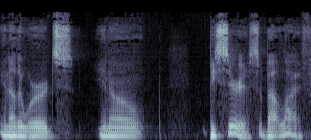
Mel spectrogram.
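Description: A man talks at a fairly slow pace in a dark, mellow tone. His pitch is medium, with ordinary variation. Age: 50s. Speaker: missionary. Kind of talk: sermon.

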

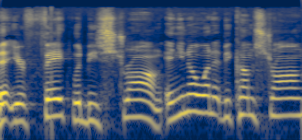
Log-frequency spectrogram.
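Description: Music plays in the background behind a man. His high voice has an animated tone. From California (Oxnard area), Mexican-American family. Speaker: guest preacher. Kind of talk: sermon. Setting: church with congregation.

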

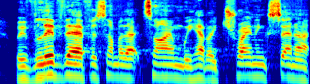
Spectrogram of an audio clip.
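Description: A man talks in a plain, everyday voice at a medium pitch with fairly even intonation. The recording is very clean, with a silent background. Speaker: visiting pastor. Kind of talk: sermon. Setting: church with audience.

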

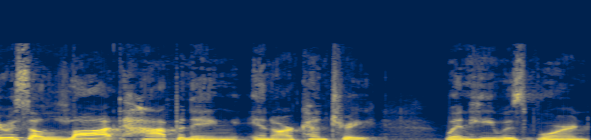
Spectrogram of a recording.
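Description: A woman with a plain, everyday voice speaks in an American accent, at medium pitch, with ordinary pitch variation and a fairly slow pace. The recording is very clean, with a silent background. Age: 50s. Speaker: minister. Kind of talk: sermon. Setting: church.

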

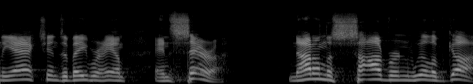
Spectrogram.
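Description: A high-pitched man speaks at a moderate pace in a raised, projected voice with a bright, sharp tone. The recording is very clean, with a silent background. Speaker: pastor. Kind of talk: sermon.

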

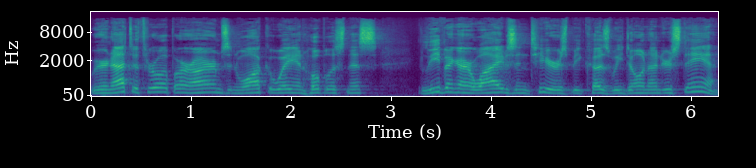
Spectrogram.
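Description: A man speaks at a high pitch with fairly even intonation, on a very clean recording with a silent background. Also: moderate pace. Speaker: Sunday school teacher, retired teacher. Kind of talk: Bible lesson. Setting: church class with audience. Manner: intense.

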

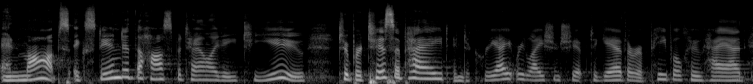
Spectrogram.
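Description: On a very clean recording with a silent background, a woman with a Southern US accent speaks with very wide pitch swings. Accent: Southern US, noticeable. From Arkansas, US South. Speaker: speaker at a women's event. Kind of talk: talk to a live audience. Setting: live event with audience. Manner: warm, cheerful, friendly.

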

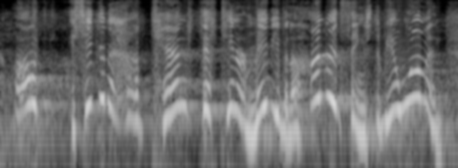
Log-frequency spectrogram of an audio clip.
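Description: A female-sounding put-on character voice goes extremely high in pitch for a woman. The pace is moderate, with light background noise. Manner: mocking, joking.

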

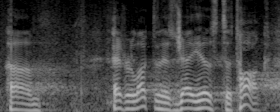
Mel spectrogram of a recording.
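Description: A man talks in a fairly high voice with ordinary pitch variation. Noticeable background noise runs underneath. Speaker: pastor. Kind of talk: sermon. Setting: church. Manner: hesitant, many fillers and repetitions.

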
